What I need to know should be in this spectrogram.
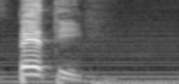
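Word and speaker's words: פֶּתִי: Esta palabra sencillo en el hebreo es peti, así tal como lo estoy pronunciando, peti.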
